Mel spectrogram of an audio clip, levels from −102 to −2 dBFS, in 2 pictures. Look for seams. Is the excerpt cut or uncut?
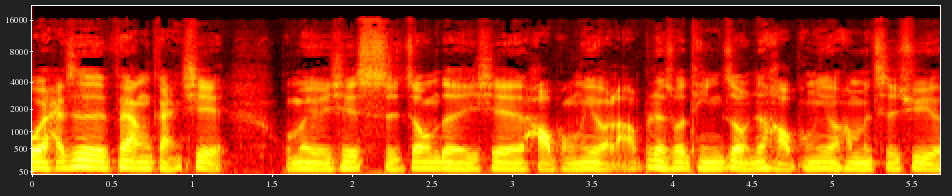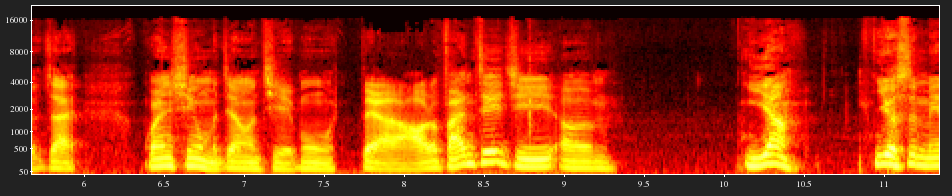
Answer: cut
